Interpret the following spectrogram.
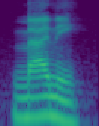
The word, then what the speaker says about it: many: Many people will pronounce M-A-N-Y as many. I have seen many things. It's not man and e, it's men, many.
